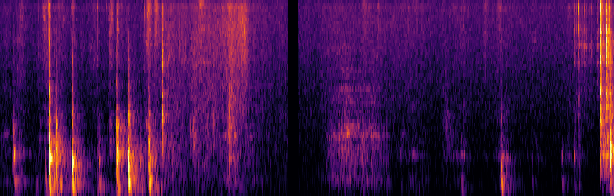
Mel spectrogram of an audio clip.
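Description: A screwdriver turns a screw in hard plastic.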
